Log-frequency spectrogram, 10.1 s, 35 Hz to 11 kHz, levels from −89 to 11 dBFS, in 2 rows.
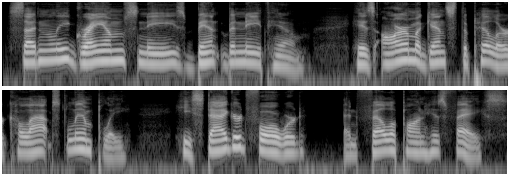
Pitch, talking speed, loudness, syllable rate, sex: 165 Hz, 125 wpm, -19 LUFS, 3.7 syllables/s, female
